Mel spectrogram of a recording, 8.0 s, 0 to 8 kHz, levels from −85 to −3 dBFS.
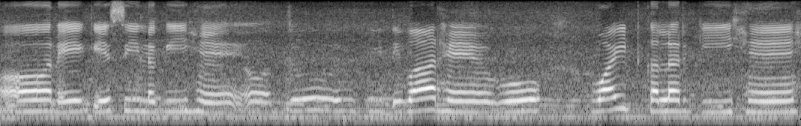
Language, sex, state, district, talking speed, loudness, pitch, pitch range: Hindi, female, Rajasthan, Jaisalmer, 110 wpm, -14 LUFS, 235 Hz, 225-240 Hz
